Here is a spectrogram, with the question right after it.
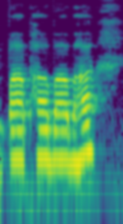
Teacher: फा का उच्चारण स्थान क्या हो जाएगा, ओष्ठ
